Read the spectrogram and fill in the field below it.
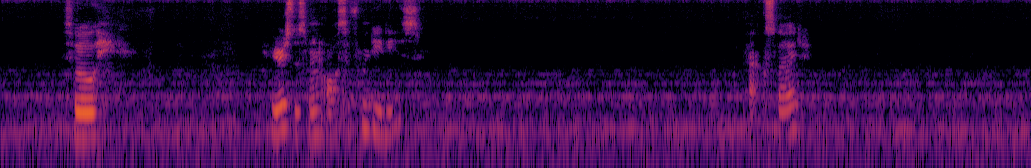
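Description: Fabric rustles as a shirt is handled.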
